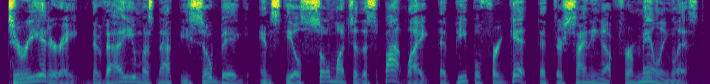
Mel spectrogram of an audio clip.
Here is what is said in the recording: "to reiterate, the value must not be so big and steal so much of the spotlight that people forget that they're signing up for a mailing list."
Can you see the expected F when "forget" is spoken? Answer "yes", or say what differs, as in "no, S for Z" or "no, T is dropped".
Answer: yes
